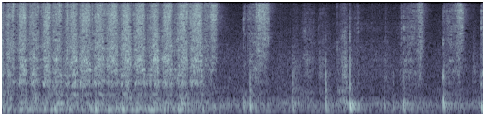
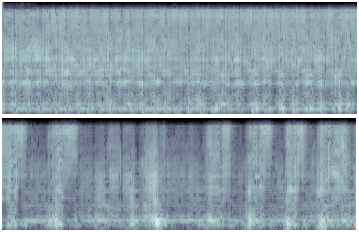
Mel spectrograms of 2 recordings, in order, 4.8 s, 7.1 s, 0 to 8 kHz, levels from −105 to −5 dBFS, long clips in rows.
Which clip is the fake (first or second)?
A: second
